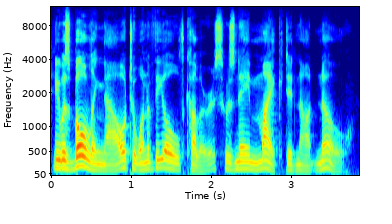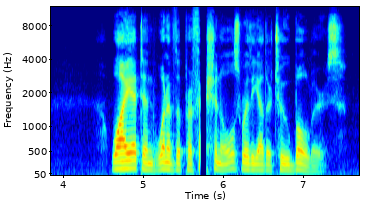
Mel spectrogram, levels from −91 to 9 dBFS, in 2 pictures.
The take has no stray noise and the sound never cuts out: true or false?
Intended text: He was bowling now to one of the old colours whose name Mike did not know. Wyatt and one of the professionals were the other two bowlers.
false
